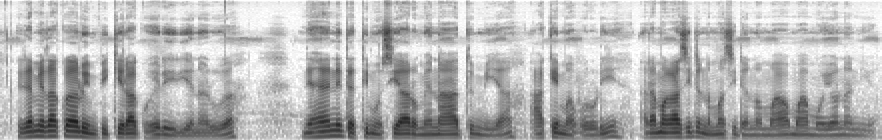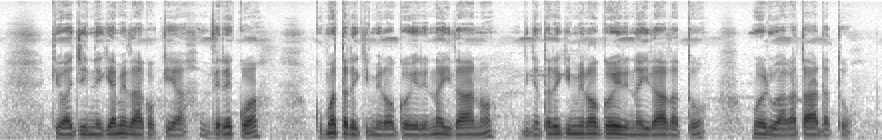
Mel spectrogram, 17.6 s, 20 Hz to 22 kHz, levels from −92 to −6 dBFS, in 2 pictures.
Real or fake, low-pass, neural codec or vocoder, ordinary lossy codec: real; none; none; none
